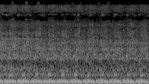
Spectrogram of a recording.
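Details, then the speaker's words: Worn engine with 93,000 original miles, started on a jump box with no battery and driven across the yard: brief, loud, rough idle with a coarse clattery pulse, zero oil pressure, clearly hurt. "She has a 0 oil pressure, which is exactly what it sounds like."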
